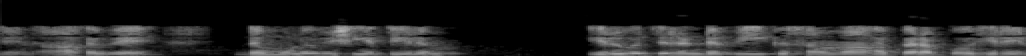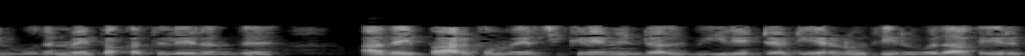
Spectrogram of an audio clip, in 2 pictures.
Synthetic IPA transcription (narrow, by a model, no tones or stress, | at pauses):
eːnaːɣɐʋeː | ɪnd̪ɐmʊɻɯʋɪʂɐjɐt̪ːɪlɯm | ɪɾɯbɐt̪ːɪɾɛɳɖɯʋiːkːɯsɐmɐmaːɣɐpːɛɾɐpːoːɣɪreːnmʊðɐnmɐɪpːɐkːɐt̪ːɪlɪɾɯnd̪ɯ | ʔɐðɐɪpːaːɾkɐmʊjɐɾt͡ʃːɪkːɪreːnɛndraːlʋiːɾeʈːɐɖɛɾɐɳɯbɐt̪ːɯɪɾɯbɐðaːɣɐɪɾɯkː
